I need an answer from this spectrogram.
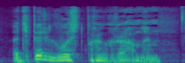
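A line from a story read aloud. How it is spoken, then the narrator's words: Very solemn. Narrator (Russian): сказал Брагерт крайне торжественно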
